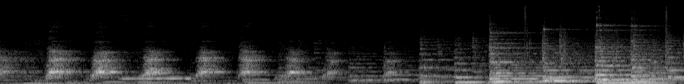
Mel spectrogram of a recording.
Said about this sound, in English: That's my little wiener dog. His name is Walnut. Walnut, that's enough, buddy.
